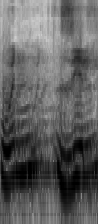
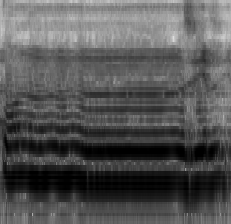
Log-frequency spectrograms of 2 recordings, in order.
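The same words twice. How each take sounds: First: The n sound is pronounced fully and clearly. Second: The n sound is hidden and nasalized. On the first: The speaker calls it wrong. "ഉൻസിൽ എന്ന് പറയരുത്, അപ്പോൾ വ്യക്തമായി" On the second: The speaker calls it right. "അവിടെ ഇഖ്ഫാ ചെയ്യാണ് വേണ്ടത്, മറച്ച് മണിക്കുക"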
